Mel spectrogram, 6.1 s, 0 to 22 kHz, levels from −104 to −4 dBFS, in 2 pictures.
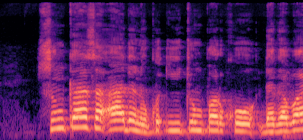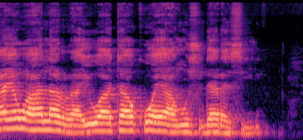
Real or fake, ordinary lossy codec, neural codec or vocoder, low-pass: fake; none; vocoder, 48 kHz, 128 mel bands, Vocos; none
